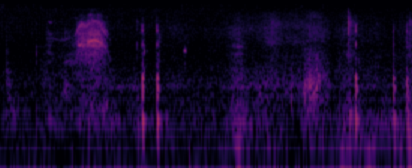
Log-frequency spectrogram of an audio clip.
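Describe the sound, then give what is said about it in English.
Faint crinkly clicks and small rustles of frozen, already-deveined shrimp being peeled by hand while cooking, with a few sharp ticks scattered among soft handling noise. “All right, I'm just peeling off the shrimp are already deveined.”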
